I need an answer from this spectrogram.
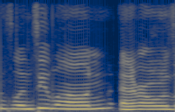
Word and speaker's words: Lohan: oh god i love it my gosh i learned last week that we've been saying lohan wrong the whole time her last name is pronounced lone no it's not oh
